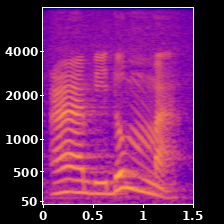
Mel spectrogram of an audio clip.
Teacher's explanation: Huruf yang bergaris bawah pada lafal abidumma termasuk bacaan idgham bigunnah. Tanwin huruf dal bertemu dengan mim, maka mimnya ditasydidkan dan didengungkan.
